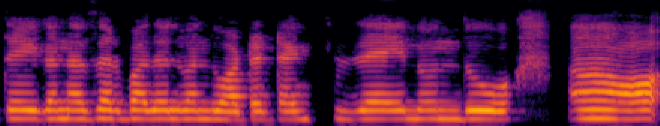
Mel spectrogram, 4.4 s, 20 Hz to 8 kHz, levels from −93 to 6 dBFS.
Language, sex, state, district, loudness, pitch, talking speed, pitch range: Kannada, female, Karnataka, Mysore, -23 LUFS, 200 Hz, 135 wpm, 195-205 Hz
